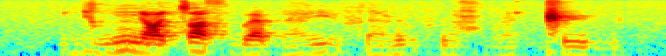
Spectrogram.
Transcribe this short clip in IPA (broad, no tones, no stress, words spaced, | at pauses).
ɟṳ ɲɑcɑsbæb ɾæ̤je̤f ɾæ̤ɳṳfɳe̤ħbæ̤ ǁyb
